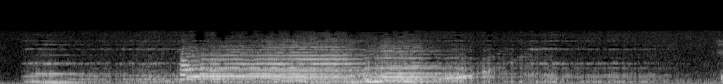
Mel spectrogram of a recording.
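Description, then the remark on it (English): A train rumbles along the tracks, then a long, loud horn blast sounds for about three seconds before fading back into the steady mechanical rumble. No one speaks. “So who was it that stopped the train?”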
